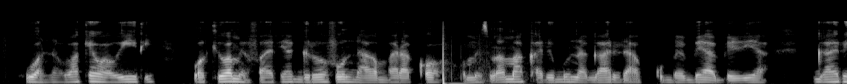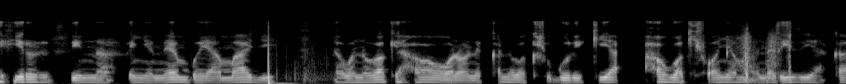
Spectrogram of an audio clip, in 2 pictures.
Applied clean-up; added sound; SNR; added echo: none; Fireworks; 14 dB; none.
